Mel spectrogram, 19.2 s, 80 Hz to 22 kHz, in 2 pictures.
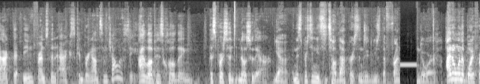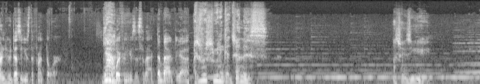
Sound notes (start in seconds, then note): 8.0 beep; 14.9 gentle music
